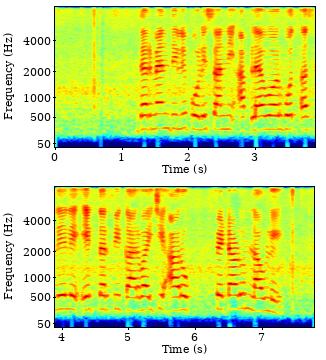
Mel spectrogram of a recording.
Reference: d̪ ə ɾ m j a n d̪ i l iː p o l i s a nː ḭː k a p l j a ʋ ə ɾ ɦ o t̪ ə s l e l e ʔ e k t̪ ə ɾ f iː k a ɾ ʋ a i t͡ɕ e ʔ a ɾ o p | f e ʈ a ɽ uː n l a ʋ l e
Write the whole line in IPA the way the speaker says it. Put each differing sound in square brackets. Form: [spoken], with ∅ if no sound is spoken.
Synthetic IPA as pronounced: d̪ ə ɾ m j a n d̪ i l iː p o l i s a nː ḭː [ʔ] a p l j a ʋ ə ɾ ɦ o t̪ ə s l e l e ʔ e k t̪ ə ɾ f iː k a ɾ ʋ a i t͡ɕ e ʔ a ɾ o p | f e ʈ a ɽ uː n l a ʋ l e

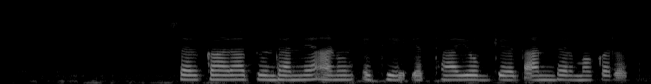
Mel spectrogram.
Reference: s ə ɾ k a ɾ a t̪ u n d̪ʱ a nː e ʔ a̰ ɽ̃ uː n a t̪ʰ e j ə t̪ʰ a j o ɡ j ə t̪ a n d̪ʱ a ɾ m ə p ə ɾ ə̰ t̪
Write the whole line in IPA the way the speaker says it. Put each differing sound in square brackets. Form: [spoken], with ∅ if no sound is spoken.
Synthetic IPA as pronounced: s ə ɾ k a ɾ a t̪ u n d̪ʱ a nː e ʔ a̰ ɽ̃ uː n [e] t̪ʰ e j ə t̪ʰ a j o ɡ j ə [d̪] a n d̪ʱ [ə] ɾ m ə [k] ə ɾ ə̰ t̪

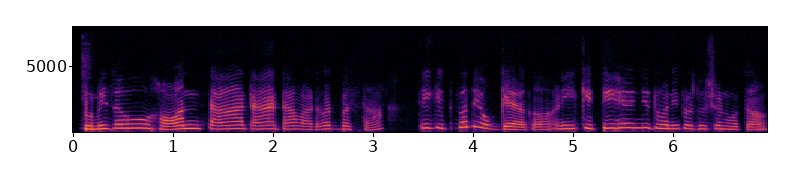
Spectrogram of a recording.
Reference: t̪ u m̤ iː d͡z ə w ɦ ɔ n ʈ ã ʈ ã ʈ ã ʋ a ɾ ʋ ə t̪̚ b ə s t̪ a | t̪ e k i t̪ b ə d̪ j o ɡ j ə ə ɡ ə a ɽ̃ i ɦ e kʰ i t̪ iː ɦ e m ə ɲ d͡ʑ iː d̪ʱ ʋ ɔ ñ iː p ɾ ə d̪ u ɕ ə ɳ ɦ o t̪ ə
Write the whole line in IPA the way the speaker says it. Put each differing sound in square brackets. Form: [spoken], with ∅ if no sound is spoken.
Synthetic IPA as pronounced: t̪ u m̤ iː d͡z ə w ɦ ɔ n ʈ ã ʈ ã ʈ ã ʋ a [ɽ] ʋ ə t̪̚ b ə s t̪ a | t̪ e k i t̪ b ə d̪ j o ɡ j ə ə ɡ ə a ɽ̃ i ɦ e [k] i t̪ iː ɦ e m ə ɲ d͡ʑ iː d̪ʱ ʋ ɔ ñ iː p ɾ ə d̪ u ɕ ə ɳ ɦ o t̪ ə

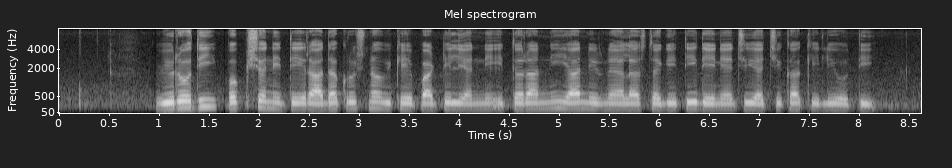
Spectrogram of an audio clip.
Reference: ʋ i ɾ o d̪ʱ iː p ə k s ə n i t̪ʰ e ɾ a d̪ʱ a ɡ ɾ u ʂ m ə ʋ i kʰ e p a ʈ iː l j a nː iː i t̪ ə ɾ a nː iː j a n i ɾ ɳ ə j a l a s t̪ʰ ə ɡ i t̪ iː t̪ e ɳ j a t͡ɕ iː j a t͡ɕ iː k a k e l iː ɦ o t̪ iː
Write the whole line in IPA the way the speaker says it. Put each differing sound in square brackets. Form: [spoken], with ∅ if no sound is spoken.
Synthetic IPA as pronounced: ʋ i ɾ o d̪ʱ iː p ə k [ʂ] ə n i [t̪] e ɾ a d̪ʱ a [k] ɾ u ʂ [ɳ] ə ʋ i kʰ e p a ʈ iː l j a nː iː i t̪ ə ɾ a nː iː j a n i ɾ ɳ ə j a l a s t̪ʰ ə ɡ i t̪ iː [d̪] e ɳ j a t͡ɕ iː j a t͡ɕ [i] k a k e l iː ɦ o t̪ iː

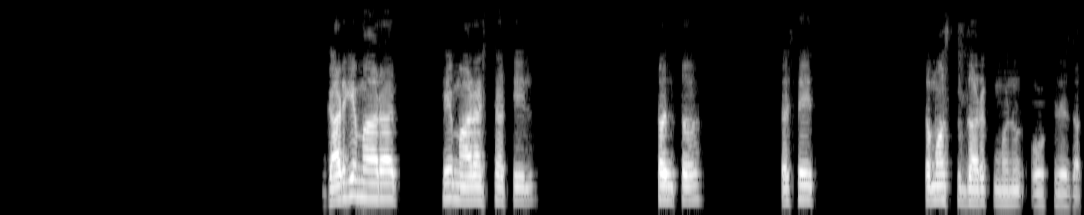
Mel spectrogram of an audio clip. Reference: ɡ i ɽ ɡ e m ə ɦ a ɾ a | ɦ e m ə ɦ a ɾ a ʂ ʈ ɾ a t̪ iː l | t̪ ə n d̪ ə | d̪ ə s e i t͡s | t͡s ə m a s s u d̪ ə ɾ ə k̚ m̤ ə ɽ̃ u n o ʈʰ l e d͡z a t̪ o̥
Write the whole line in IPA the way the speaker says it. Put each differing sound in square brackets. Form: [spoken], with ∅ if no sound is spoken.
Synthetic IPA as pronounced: ɡ [a] ɽ ɡ e m ə ɦ a ɾ a | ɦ e m ə ɦ a ɾ a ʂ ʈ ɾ a t̪ iː l | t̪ ə n [t̪] ə | [t̪] ə s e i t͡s | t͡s ə m a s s u d̪ [a] ɾ ə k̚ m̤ ə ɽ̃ [uː] n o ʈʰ l e d͡z a t̪ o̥

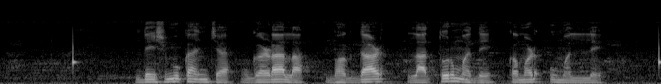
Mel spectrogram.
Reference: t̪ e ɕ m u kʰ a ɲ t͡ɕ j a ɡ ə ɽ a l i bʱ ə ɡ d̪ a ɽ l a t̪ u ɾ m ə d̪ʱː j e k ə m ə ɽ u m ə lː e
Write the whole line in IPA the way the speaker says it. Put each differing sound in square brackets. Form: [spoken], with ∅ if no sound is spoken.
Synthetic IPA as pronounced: [d̪] e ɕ m u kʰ a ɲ t͡ɕ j a ɡ ə ɽ a l [a] bʱ ə ɡ d̪ a ɽ l a t̪ u ɾ m ə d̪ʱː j e k ə m ə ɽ u m ə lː e

